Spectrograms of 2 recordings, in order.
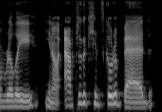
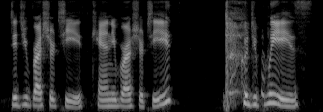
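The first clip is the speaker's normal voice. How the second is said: put-on rising, questioning inflection. Retelling repeated reminders to kids to brush teeth: imitating own questioning inflection. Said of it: "I like the inflection, the actual making it a question".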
